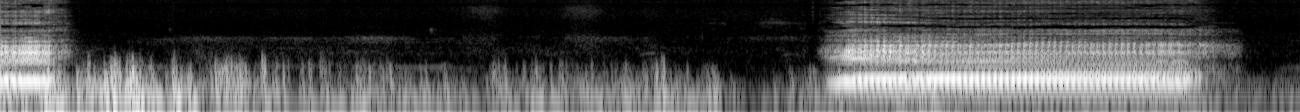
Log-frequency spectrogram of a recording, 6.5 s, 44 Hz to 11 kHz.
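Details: Angus herd sire bull, a son of SAV Harvestor 0338 born in spring 2018, gives a loud, steady, droning moo of nearly two seconds, preceded by a brief call cut off at the start and a stretch of quieter rumbling farm noise.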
